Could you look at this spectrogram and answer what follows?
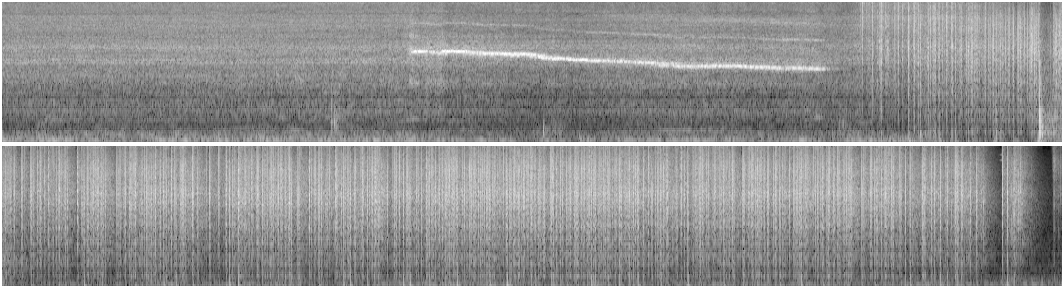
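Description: A rising whistle streaks upward, then a loud burst of crackling firecracker pops rattles on continuously, ending with a couple of sharp bangs.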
